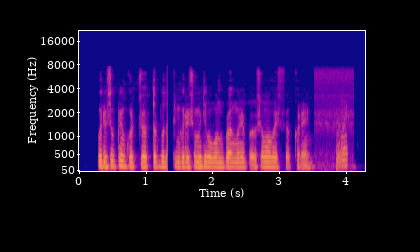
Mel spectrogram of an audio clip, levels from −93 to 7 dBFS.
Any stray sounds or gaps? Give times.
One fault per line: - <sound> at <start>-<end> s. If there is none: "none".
- dropout at 1.3-1.4 s
- laugh at 3.8-4.0 s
